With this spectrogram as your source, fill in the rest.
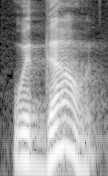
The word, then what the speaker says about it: without: 표현이 되겠습니다 2번 표현은 without without without라고 발음하시면 되겠고요 끝에 트 발음은 약하게 하셔도 상관이 없습니다 품사는 전치사 뜻은 뭐뭐 없이라고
